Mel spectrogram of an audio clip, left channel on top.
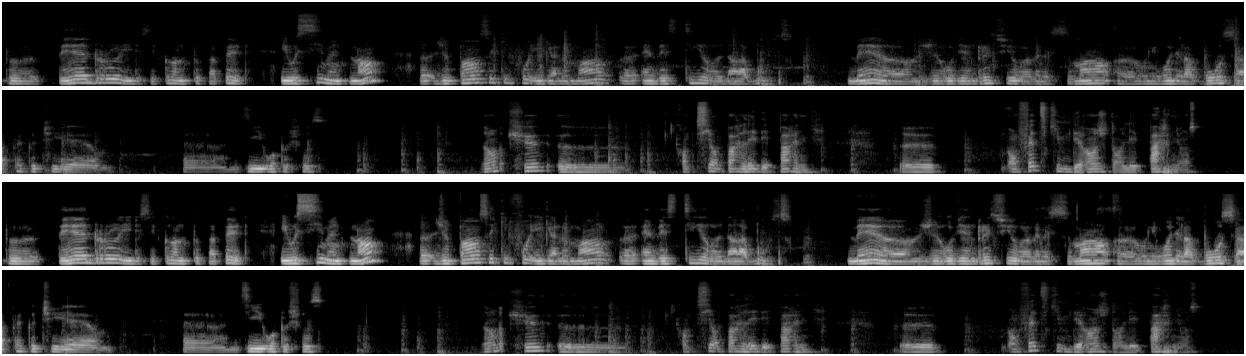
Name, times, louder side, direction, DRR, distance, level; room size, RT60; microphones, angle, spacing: voice 1, 0.0-2.5 2.8-3.8 4.2-7.9 8.5-13.5 14.2-15.6, right 5 dB, 75° right, 0.4 m, -25 dB
sound 1, 4.6-11.5 12.0-14.1 14.6-15.0 15.4-22.6, left 1 dB, 85° left, 1.4 m, -50 dB
voice 2, 17.2-18.7 19.2-20.6 20.9-21.1 21.4-21.8 22.4-24.3, left 1 dB, 65° left, 0.7 m, -31 dB
3.9 x 2.6 x 2.8 m
head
